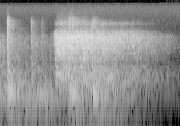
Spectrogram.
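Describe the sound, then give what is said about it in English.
A few heavy thuds in quick succession, then a loud rolling, rumbling crash that slowly fades, like someone tumbling down stairs with a beer barrel. No voices. “And once I fell downstairs with a barrel of beer.”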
